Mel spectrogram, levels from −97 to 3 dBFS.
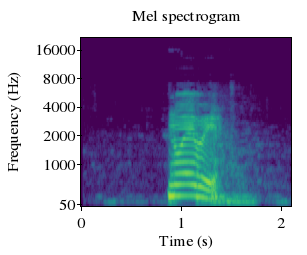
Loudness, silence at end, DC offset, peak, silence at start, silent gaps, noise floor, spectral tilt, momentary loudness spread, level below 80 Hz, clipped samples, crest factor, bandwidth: -19 LUFS; 0.35 s; under 0.1%; -6 dBFS; 0.9 s; none; -63 dBFS; -6 dB/octave; 19 LU; -70 dBFS; under 0.1%; 16 dB; 6.2 kHz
